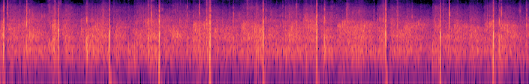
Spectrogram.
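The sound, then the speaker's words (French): An audience claps steadily for the show's production crew, a dense patter of many hands with sharper individual claps standing out. No one speaks over the applause, which holds at an even, moderate level throughout. “On peut les applaudir, bien sûr.”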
